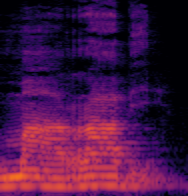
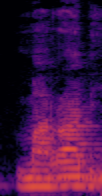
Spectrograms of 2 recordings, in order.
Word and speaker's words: marabi: of the 1920s in south africa it's called marabi marabi you can say it after me it's spelt m-a-r-a-b-i marabi all right so marabi is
